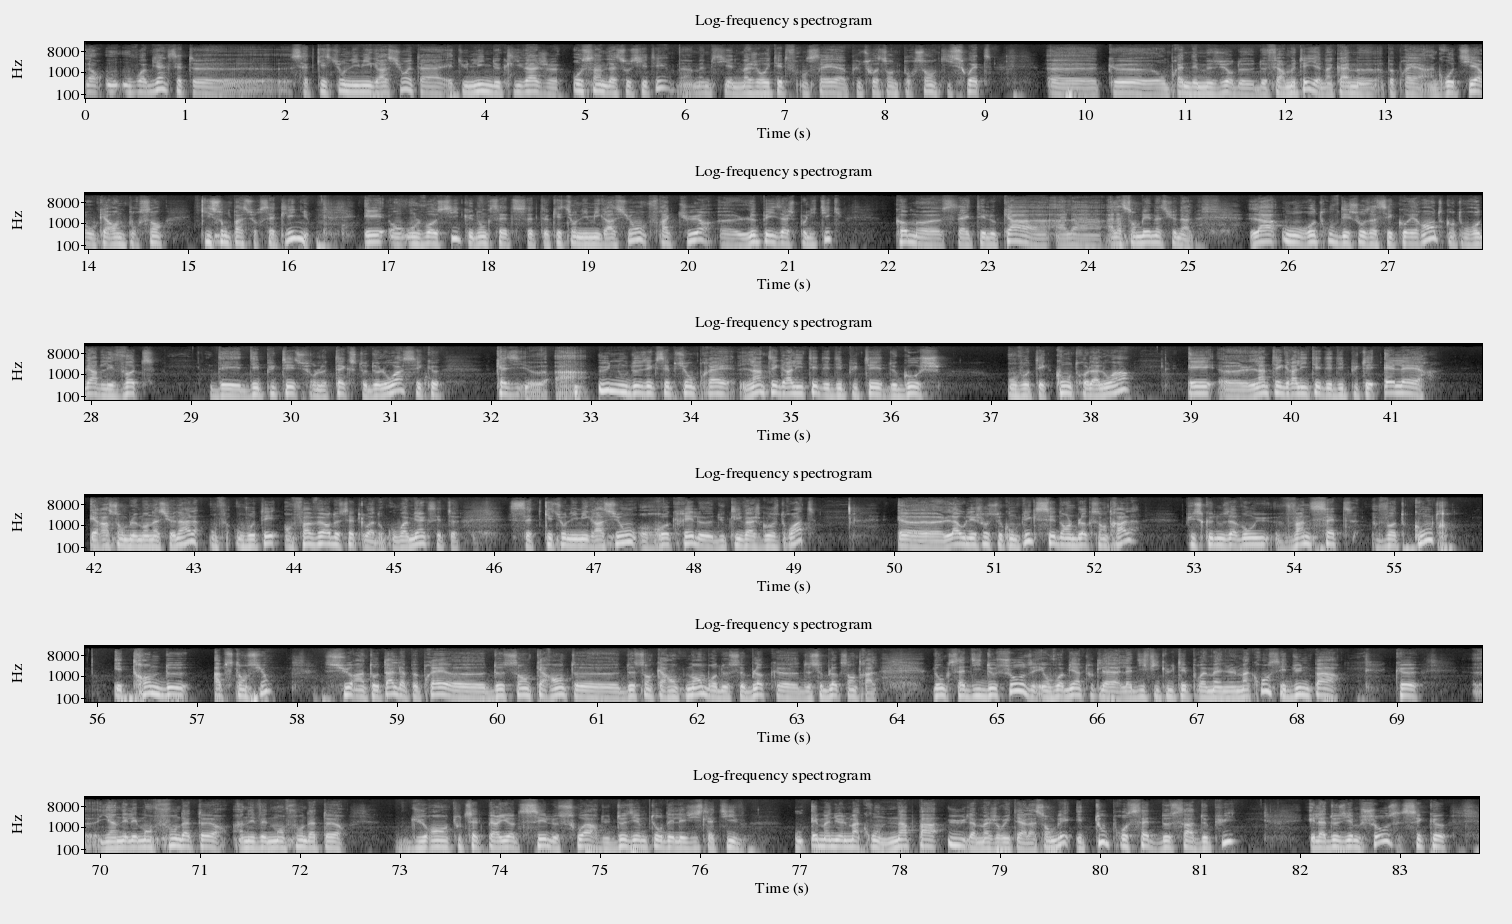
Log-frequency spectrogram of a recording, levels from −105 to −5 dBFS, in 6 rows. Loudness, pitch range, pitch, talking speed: -29 LUFS, 110-140 Hz, 125 Hz, 190 wpm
